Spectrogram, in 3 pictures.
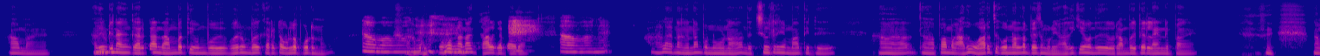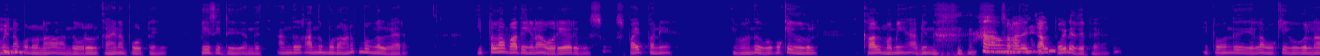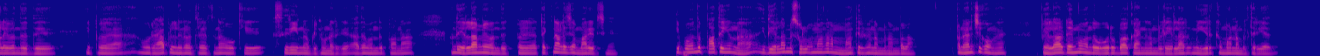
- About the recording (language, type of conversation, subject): Tamil, podcast, புதிய தொழில்நுட்பங்கள் உங்கள் தினசரி வாழ்வை எப்படி மாற்றின?
- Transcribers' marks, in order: laughing while speaking: "ஆமாமாங்க. ஆமாங்க"; laughing while speaking: "அப்படி போடலனா கால் கட் ஆயிடும்"; chuckle; in English: "காயினா"; "முன்" said as "மூணு"; "ஸ்வைப்" said as "ஸ்பைப்"; in English: "கால் மம்மி"; chuckle; laughing while speaking: "ஆமாங்க"; in English: "டெக்னாலஜியா"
